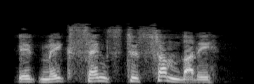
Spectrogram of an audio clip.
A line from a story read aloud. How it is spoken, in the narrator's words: the old man said bitterly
